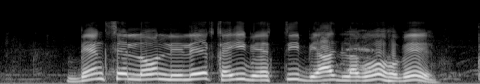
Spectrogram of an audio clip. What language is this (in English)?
Magahi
